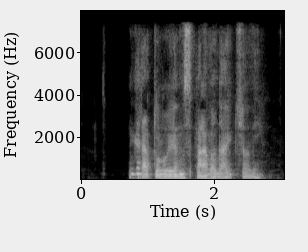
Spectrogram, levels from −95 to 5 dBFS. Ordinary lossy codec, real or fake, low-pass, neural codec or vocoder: AAC, 48 kbps; fake; 7.2 kHz; codec, 16 kHz in and 24 kHz out, 1.1 kbps, FireRedTTS-2 codec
